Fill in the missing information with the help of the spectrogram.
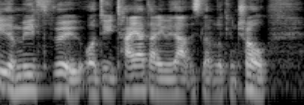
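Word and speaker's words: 体当たり: I've heard it a lot, but this misspelling of taiatari, okay, it's not taitari. I know lots of people, especially here in the UK, for some reason, seem to pronounce it as taitari, but it's not taitari. It's taiatari.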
